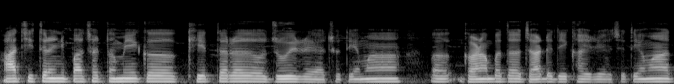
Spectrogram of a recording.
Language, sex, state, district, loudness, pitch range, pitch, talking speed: Gujarati, male, Gujarat, Gandhinagar, -19 LUFS, 125-135 Hz, 130 Hz, 160 wpm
